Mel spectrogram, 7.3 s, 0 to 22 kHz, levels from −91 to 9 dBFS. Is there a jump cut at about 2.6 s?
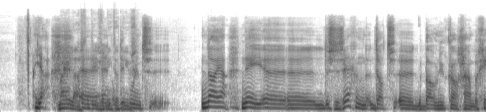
no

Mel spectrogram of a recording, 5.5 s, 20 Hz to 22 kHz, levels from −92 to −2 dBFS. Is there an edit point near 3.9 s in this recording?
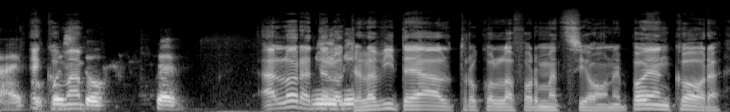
no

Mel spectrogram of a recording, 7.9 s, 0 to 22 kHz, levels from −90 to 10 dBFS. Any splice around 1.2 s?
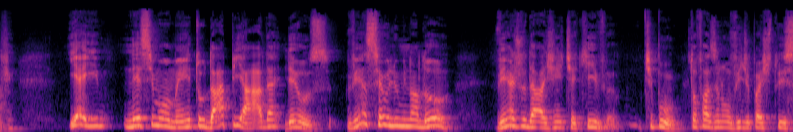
no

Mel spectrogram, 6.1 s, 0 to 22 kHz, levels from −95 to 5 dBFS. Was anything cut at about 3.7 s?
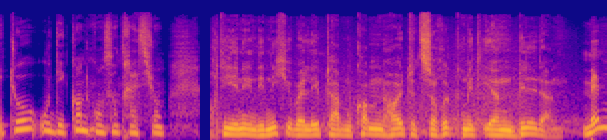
no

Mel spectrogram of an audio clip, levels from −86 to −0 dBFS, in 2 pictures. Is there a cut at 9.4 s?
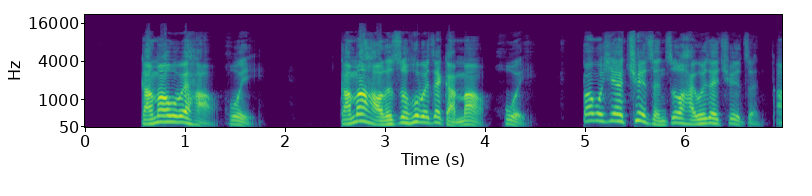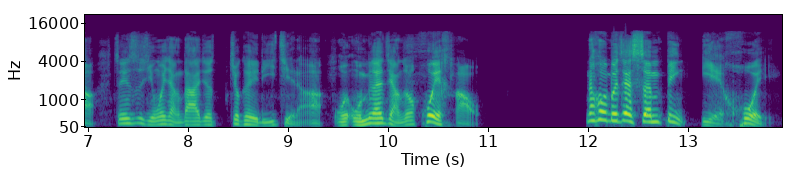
yes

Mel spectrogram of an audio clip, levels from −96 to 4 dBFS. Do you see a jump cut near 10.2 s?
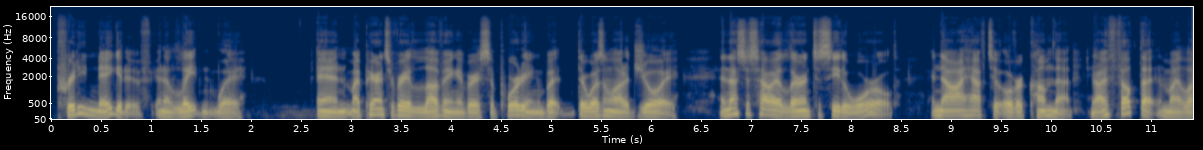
yes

